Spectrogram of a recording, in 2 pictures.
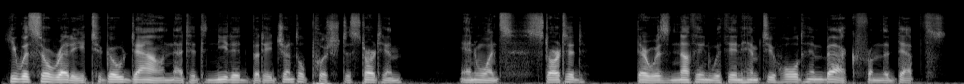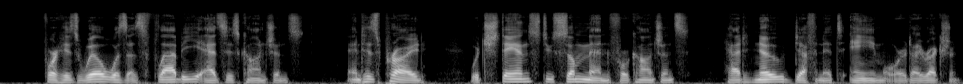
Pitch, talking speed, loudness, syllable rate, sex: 100 Hz, 175 wpm, -20 LUFS, 4.6 syllables/s, male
